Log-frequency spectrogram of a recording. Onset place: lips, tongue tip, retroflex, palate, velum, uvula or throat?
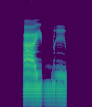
palate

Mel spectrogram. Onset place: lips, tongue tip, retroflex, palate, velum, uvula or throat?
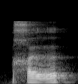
uvula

